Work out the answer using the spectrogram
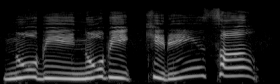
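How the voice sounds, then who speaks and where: A woman playing a gentle, motherly owl teacher who reads picture books to toddlers with playful sound words. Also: high voice, slow pace. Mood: playful storytelling. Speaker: picture book storyteller for babies. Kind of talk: picture book read-aloud for toddlers. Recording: faint background noise of nature. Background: nature sounds.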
